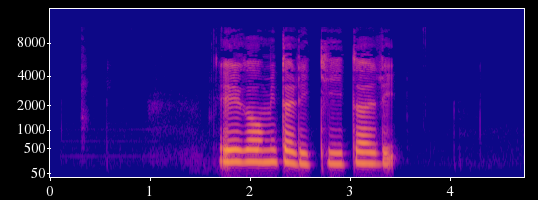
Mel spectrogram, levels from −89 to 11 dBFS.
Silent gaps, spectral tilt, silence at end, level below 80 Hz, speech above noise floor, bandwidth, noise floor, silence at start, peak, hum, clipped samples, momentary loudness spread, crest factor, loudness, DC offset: none; -5.5 dB/octave; 1.3 s; -76 dBFS; 55 dB; 10.5 kHz; -77 dBFS; 1.7 s; -6 dBFS; none; under 0.1%; 9 LU; 20 dB; -23 LUFS; under 0.1%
